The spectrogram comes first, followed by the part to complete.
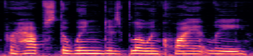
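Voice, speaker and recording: Slow, soothing woman guiding a meditation. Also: medium pitch. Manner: calm, soothing, unhurried delivery with long pauses. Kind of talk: guided imagery meditation narration.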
